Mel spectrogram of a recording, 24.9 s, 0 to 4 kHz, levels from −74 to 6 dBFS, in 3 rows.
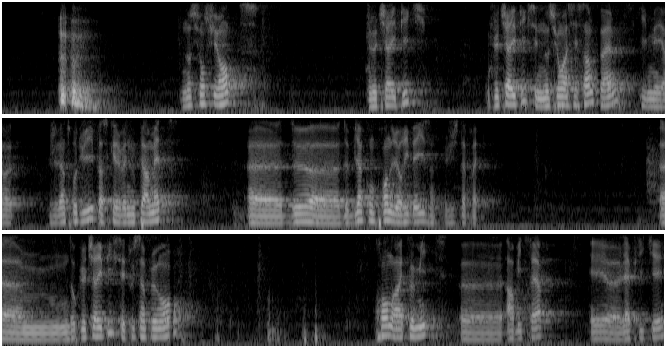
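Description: At 7.44 s there is a short concealed packet loss lasting about 54 ms. Audio failed to reach the decoder in time, so the receiver extended the preceding sound for roughly 34 ms before blending back. It is heard as a brief smear, and about 40 ms of the original is gone.

At 18.65 s a burst of packet loss runs to 18.72 s. The receiver held the last sound for about 50 ms while fading it down, producing a short sustained buzz or decaying hiss. Playback then resumes with about 40 ms missing. Throughout, nothing is present above 4 kHz, which points to a narrowband call codec.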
